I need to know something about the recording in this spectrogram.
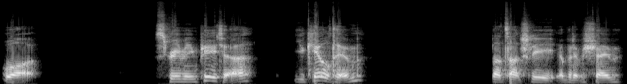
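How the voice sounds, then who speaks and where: A bright, edgy male voice of middling pitch, a man acting as a spaced-out gap-year lad giving comic testimony. He rambles with hesitant deadpan disgust. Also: unhurried, poor audio. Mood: dismayed. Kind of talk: mock documentary interview, comic improvised monologue.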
